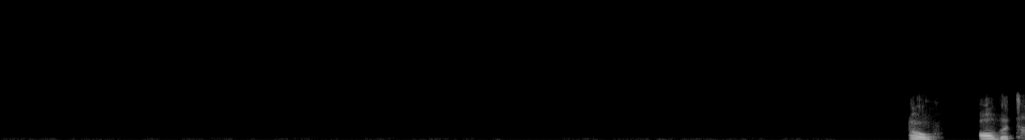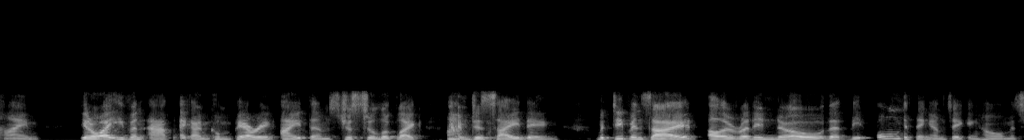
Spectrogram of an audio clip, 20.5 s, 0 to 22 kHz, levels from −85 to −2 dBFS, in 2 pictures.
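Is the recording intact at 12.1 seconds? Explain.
No. Between 11.99 and 12.11 s, just after "know I even act" and before "I'm comparing items just", VoIP packet loss concealed by the speech codec occurs. About 60 ms of audio never arrived, which fits three lost 20 ms frames. The decoder filled the gap by extending its last pitch and spectral envelope while lowering the gain frame by frame. This stretches the sound into a fading buzzy or coloured-noise smear. Because each frame depends on the previous one, the speech stays weak or distorted for tens of milliseconds or more after packets resume.

That moment also carries the Speex codec coloration present throughout the clip. The encoding, which fits a bitrate of around 20 kbps, still leaves plainly audible damage. The speech sounds noisy and hoarse because the CELP coder has too few bits to reproduce the excitation signal faithfully.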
